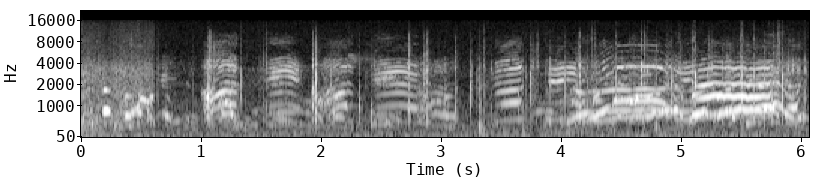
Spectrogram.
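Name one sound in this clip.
Young women call out and laugh outdoors.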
